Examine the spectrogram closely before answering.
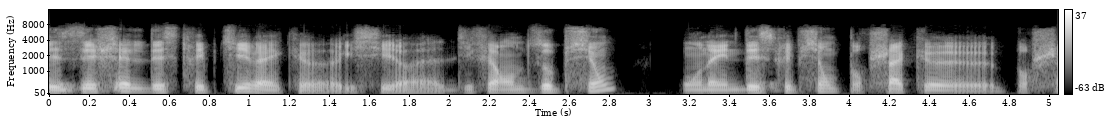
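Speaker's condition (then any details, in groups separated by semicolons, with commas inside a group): No condition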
